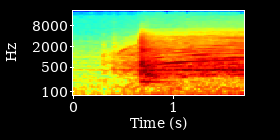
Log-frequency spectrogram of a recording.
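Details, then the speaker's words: 2011 Mercedes GL450 air suspension compressor below the headlight, switched on via scan tool: after a quiet moment it spins up into a steady rising hum then settles; pump runs, so its wiring is good, though pressure output is unconfirmed. "so our air pump runs now since we can hear the pump running this tells us that the wiing to the pump is good"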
